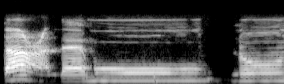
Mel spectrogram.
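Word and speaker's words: تعلمون: জবর লা তা আলা আইনের উচ্চারণটা গলার মধ্যে আটকায়ে যাবে এভাবে বলতে হবে তা আইন জবর তা লাম জবর লা তালা মিম ওয়াও পেশ মু তালামু নুন জবরে না তালামুনা এখানে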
